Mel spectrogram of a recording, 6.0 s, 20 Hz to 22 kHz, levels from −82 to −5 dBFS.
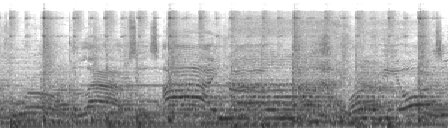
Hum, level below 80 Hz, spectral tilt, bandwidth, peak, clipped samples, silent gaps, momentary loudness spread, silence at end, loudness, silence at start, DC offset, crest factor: none; -36 dBFS; -5.5 dB/octave; 18 kHz; -10 dBFS; under 0.1%; none; 4 LU; 0 s; -24 LUFS; 0 s; under 0.1%; 14 dB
